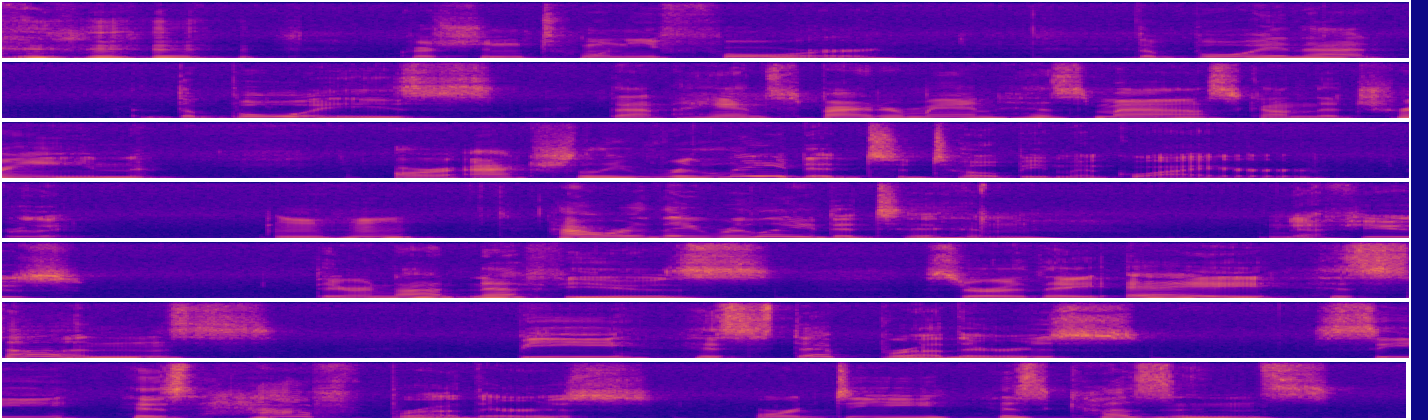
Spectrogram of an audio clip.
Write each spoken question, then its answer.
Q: How are they related to him?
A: They were his half-brothers.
